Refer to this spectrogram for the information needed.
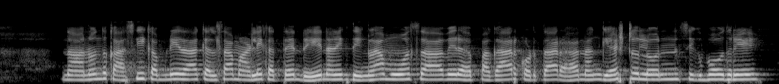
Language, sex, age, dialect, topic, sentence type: Kannada, female, 31-35, Dharwad Kannada, banking, question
